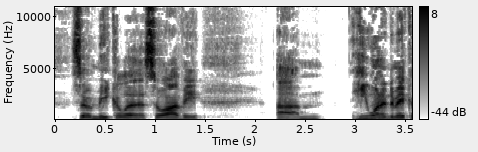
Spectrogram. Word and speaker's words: Michele: But then whenever the director of this, Michele Soavi, I had to look up how to pronounce his first name. So Michele Soavi, he wanted to make a little more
